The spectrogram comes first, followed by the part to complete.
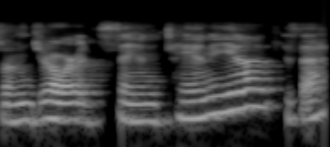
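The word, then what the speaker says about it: Santayana: It's from George Santania.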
